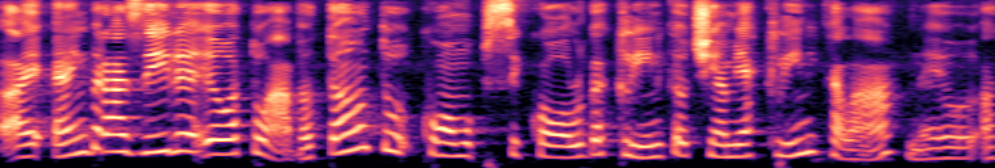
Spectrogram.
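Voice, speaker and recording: In a dark, mellow tone, the voice moves at a moderate pace with lively intonation. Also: woman, high pitch for a woman. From Goiás, Brazil. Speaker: psychologist. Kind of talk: interview.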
